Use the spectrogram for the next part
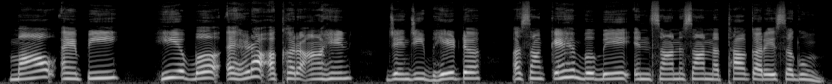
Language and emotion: Sindhi, neutral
